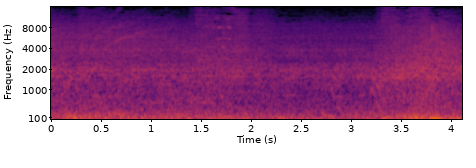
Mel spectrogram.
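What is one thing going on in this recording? A giant robot's jet thrusters roar as it boosts.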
